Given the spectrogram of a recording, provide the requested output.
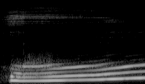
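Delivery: sliding ooh up and down through the range, relaxed throat; siren ooh. Shown as a demonstration. Teacher showing kids the harp's song, sliding siren ooh. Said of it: "a siren".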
